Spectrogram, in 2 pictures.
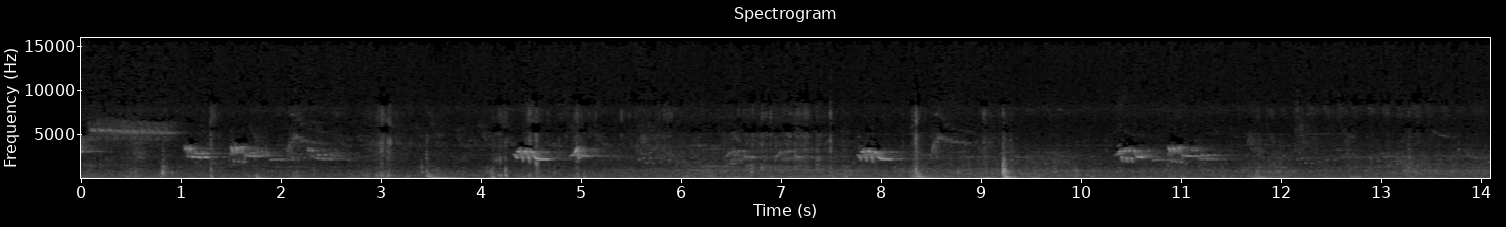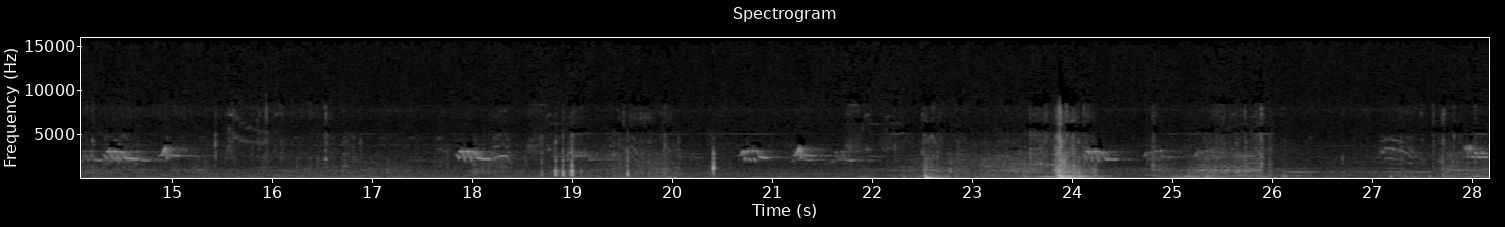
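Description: A bird calls over and over, a short chirp every second or two, over the faint whine of the radio-controlled Traxxas TRX-4 '79 Bronco crawler's electric motor and gears as it climbs rocks. Several sharp knocks come in the second half, the loudest about two-thirds of the way in, as the truck's tyres and chassis hit stone.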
